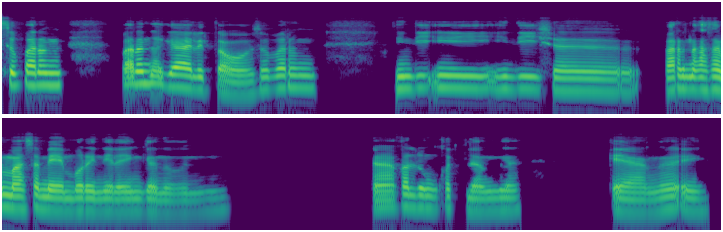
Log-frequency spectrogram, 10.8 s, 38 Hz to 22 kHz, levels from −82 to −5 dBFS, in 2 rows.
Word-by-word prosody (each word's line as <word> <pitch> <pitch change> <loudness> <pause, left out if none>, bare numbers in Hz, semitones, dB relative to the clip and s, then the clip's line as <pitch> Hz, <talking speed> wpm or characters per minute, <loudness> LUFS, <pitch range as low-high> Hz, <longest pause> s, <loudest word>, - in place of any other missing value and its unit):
So, 195 - +2
parang 195 -1 +5 0.4
parang 215 0 +5
nagalit 170 -4 +4
ako. 115 +1 0
So, 155 - -3
parang 170 +1 -1 0.7
hindi 165 +1 -1
i 175 0 -1 0.4
hindi 160 0 -3
siya 150 -1 -1 0.7
parang 155 +2 +4
nakasama 150 -4 +5
sa 130 +2 0
memory 120 -1 +2
nila 110 0 -1
yung 115 - -4
gano'n. 105 +3 -8 1.1
Nakakalungkot 130 - -1
lang 115 -1 -1
na 120 0 -3 0.7
kaya 110 -1 +1
nga, 120 +4 -3
eh. 115 - -7
130 Hz, 135 wpm, -25 LUFS, 115-165 Hz, 1.1 s, parang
